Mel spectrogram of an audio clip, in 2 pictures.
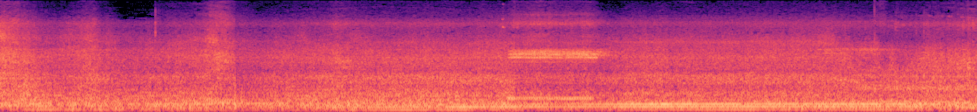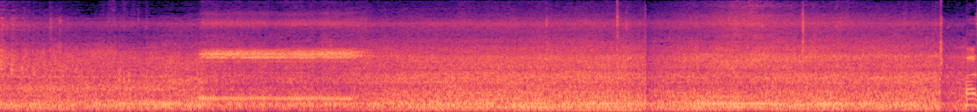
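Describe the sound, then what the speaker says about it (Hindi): A Mahindra Scorpio m-Hawk pickup cruises at speed at normal RPM, a steady engine drone mixed with road and wind rumble from inside the cabin, with brief faint chimes now and then. "गाड़ी अच्छी खासी स्पीड में चल रही है"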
